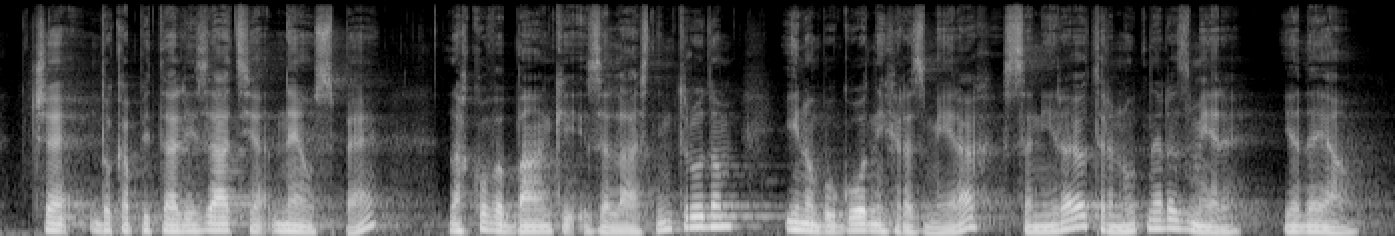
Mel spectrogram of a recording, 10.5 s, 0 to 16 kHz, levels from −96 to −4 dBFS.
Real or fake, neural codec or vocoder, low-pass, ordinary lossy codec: real; none; 14.4 kHz; none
